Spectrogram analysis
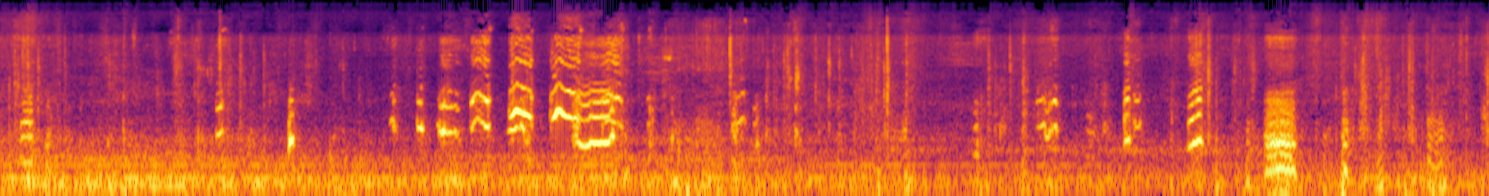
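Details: Young puppies escaping a play area, one of a group of seven: a brief burst of high, warbling whimpers and yips in the middle, then scattered soft squeaks and a short low yelp near the end, over muffled room noise.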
